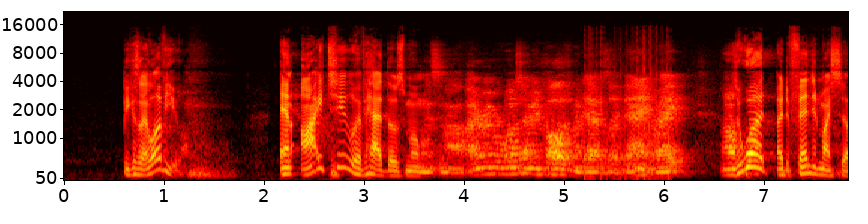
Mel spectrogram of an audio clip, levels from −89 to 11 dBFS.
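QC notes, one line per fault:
3.59–6.69 s, switch to a distant microphone: after "too have had those" the speech turns roomy, hollow and thinner, about 5 dB quieter with more audible room noise, likely from losing the close microphone.
5.18–6.06 s, buffer tearing: a 50 Hz robotic buzz under the speech, as a small slice of each buffer replays audio roughly 70 ms old with hard joins.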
